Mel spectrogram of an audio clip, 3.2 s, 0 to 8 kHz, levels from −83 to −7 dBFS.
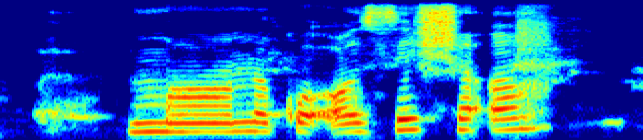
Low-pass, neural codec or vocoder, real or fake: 7.2 kHz; codec, 16 kHz in and 24 kHz out, 2.2 kbps, FireRedTTS-2 codec; fake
